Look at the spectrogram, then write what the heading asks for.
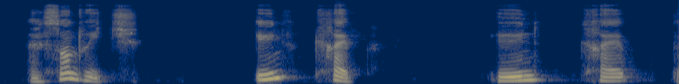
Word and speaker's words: crêpe: sandwich une crêpe une crêpe ici le P reste en suspens une crêpe une crêpe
